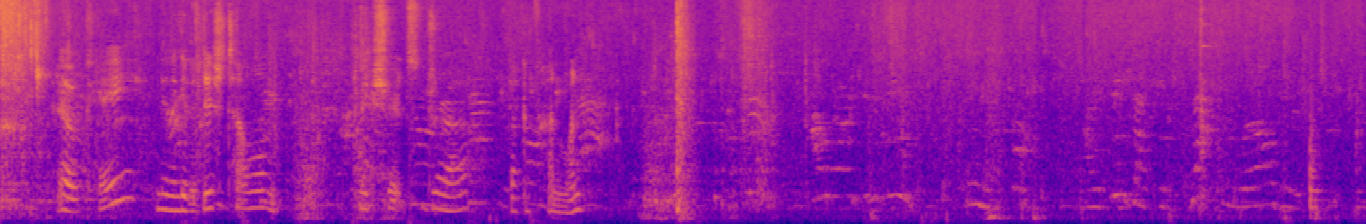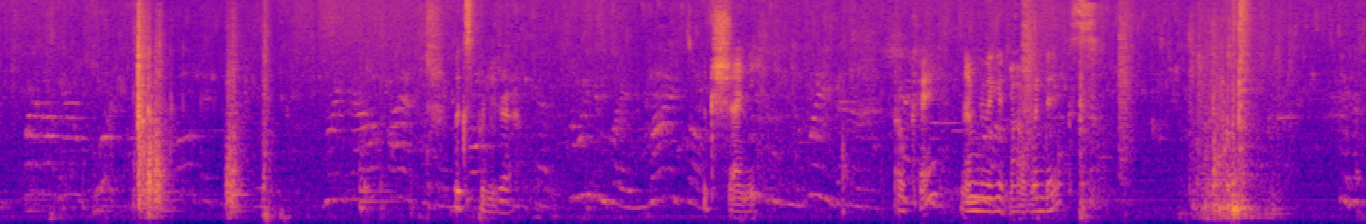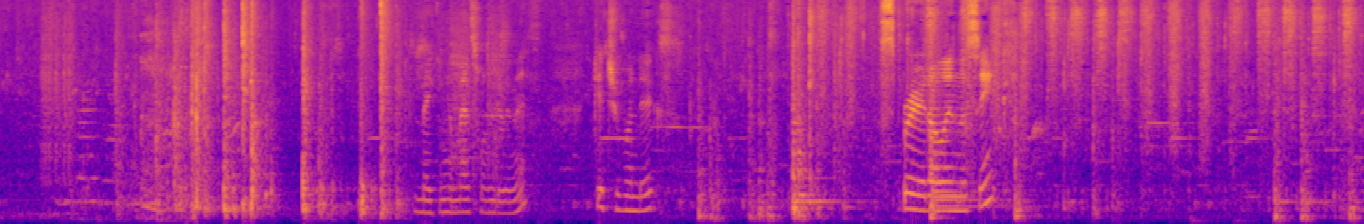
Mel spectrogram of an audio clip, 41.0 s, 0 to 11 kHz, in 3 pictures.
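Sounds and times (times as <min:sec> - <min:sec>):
household items clattering: 0:01.9 - 0:04.0, 0:06.4 - 0:07.8, 0:25.5 - 0:26.5, 0:27.7 - 0:32.5, 0:34.2 - 0:37.7.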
